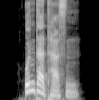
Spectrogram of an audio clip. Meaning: plural of Untertasse
- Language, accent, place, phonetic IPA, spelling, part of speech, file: German, Germany, Berlin, [ˈʊntɐˌtasn̩], Untertassen, noun, De-Untertassen.ogg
